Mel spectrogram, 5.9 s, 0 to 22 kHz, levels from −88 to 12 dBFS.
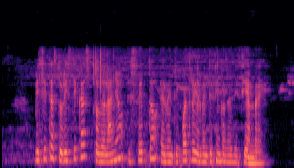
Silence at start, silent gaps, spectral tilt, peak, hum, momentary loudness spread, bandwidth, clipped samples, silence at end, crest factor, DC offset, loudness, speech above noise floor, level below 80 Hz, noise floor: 0.7 s; none; -6.5 dB/octave; -2 dBFS; none; 7 LU; 7 kHz; under 0.1%; 0 s; 18 dB; under 0.1%; -20 LUFS; 28 dB; -64 dBFS; -48 dBFS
